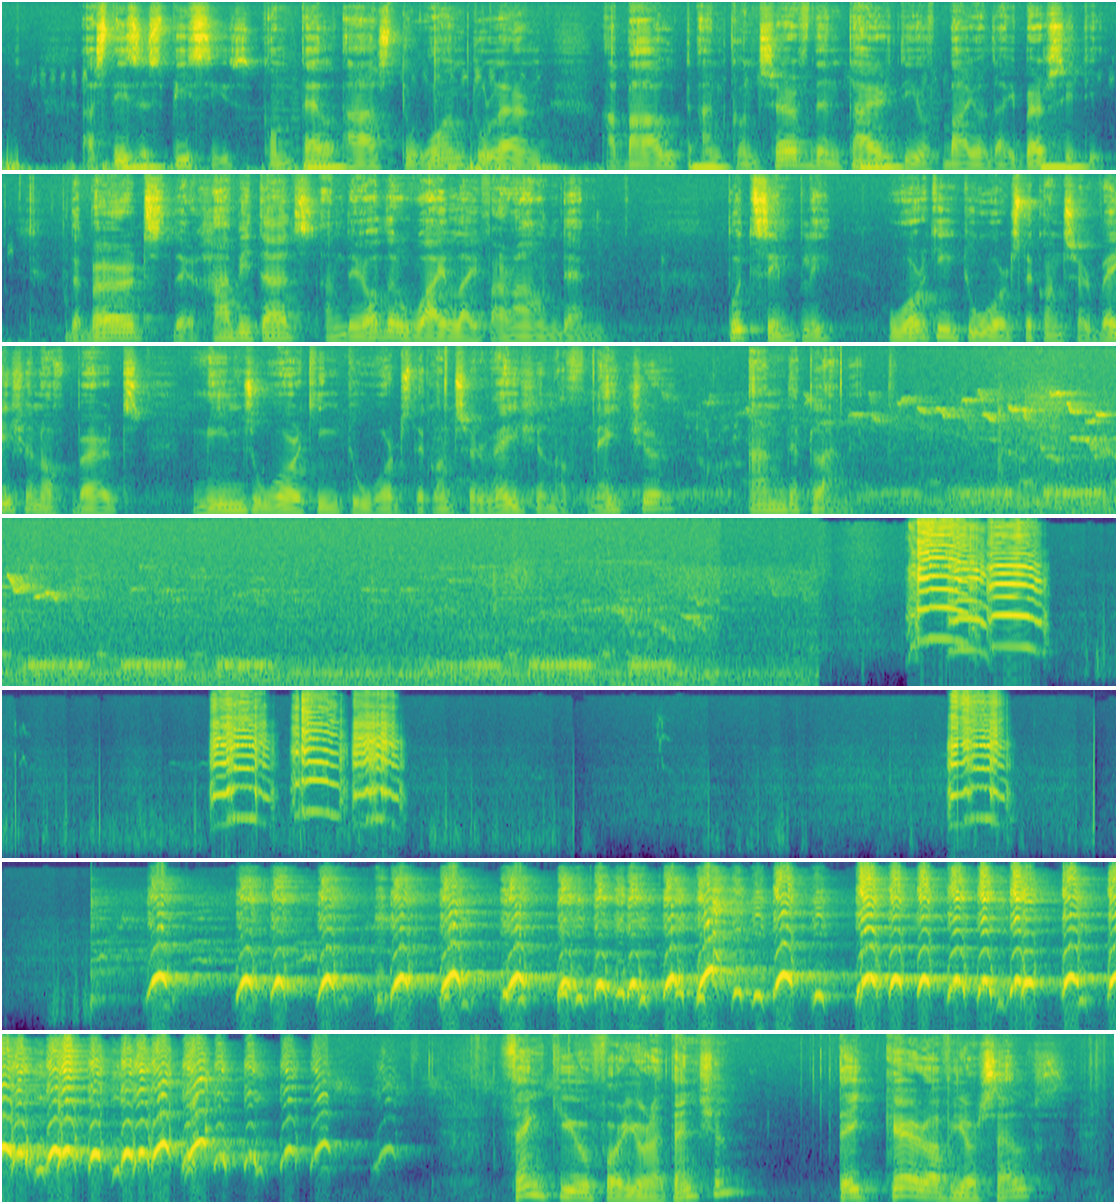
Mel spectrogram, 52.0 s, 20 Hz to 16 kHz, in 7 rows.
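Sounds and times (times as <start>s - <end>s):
doves purring: 0.5s - 4.0s, 18.0s - 27.7s
rapid repeated bird calls: 17.9s - 27.8s, 37.7s - 48.0s
cranes trumpeting: 20.6s - 27.6s.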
